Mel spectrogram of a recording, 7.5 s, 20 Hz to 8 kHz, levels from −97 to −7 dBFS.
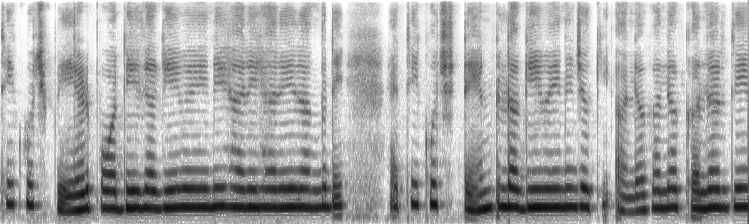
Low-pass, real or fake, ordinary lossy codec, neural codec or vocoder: none; fake; none; codec, 16 kHz, 4 kbps, X-Codec, HuBERT features, trained on general audio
